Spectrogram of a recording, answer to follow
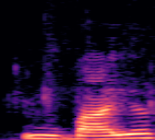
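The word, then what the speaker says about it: Biot: आणि मग आपण आता काय घेऊया, बायोट सावर्ट लॉ. आता हा जो बायोट सावर्ट लॉ आहे तो उच्चार त्याचा बायोट, एका वेळी बायो सावर्ट लॉ असं करतात, किंवा बायोट सावर्ट लॉ असं करतात, किंवा बियॉट करतात.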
